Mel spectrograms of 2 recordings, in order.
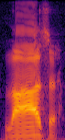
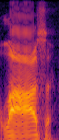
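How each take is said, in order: The two takes are said the same way.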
